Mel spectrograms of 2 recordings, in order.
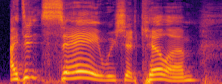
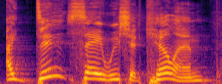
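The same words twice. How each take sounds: First: The stress falls on the word 'say'. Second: The stress falls on the word 'didn't'.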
